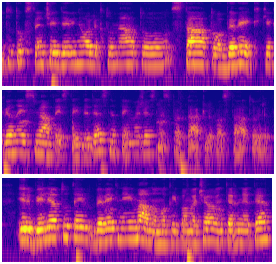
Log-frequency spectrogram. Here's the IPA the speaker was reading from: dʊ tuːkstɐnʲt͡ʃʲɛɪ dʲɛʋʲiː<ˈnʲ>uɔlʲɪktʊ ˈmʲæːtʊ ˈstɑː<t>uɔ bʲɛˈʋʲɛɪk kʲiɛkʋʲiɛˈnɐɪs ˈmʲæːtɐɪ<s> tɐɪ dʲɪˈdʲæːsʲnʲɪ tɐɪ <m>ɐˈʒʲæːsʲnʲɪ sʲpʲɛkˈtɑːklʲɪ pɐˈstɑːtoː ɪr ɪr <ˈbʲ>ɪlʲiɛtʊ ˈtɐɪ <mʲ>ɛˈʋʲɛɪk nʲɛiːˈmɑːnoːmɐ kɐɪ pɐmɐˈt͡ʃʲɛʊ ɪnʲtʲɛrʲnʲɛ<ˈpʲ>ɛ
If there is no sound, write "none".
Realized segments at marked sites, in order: nʲ, t, s, m, bʲ, bʲ, tʲ

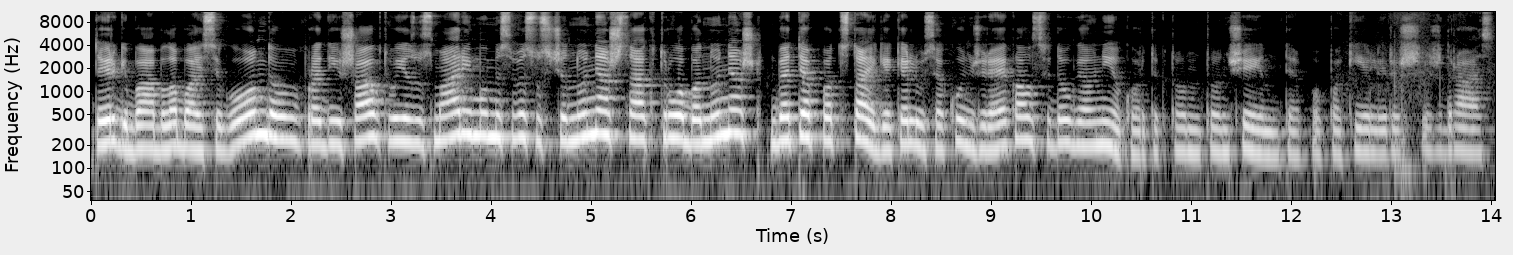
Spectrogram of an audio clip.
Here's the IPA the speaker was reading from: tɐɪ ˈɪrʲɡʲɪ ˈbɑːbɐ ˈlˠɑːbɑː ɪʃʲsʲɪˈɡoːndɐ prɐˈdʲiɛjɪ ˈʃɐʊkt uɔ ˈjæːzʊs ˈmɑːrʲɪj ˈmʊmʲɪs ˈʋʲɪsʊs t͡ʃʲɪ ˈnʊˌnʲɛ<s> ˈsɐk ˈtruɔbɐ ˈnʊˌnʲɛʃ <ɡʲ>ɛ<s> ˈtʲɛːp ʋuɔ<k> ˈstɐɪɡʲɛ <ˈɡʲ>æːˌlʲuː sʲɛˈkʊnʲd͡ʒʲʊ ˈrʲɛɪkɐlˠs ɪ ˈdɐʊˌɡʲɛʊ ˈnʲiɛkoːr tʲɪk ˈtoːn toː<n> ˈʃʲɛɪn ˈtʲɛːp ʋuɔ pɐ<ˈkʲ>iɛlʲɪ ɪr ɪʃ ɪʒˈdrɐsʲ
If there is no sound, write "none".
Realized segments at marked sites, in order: ʃ, bʲ, t, t, kʲ, n, kʲ

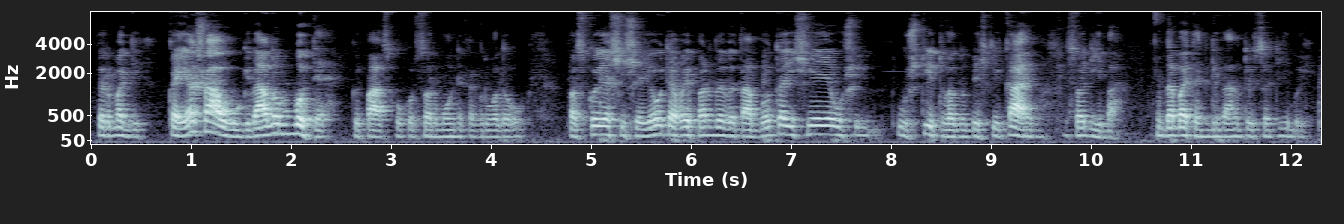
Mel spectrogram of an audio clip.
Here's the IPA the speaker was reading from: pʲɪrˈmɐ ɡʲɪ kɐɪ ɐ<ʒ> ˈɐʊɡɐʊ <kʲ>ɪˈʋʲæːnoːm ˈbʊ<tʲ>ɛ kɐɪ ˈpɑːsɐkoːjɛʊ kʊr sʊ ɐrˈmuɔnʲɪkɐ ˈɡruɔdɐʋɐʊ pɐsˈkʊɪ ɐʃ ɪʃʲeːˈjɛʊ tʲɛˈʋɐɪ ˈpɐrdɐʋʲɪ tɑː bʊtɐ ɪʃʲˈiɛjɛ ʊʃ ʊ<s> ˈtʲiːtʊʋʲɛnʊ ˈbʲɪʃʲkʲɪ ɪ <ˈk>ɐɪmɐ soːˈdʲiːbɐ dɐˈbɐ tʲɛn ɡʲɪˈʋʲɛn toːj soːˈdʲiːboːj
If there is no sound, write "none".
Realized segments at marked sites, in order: ʃ, ɡʲ, tʲ, ʃ, k

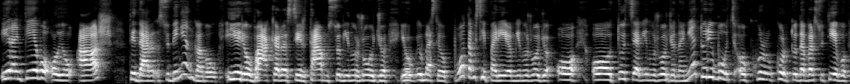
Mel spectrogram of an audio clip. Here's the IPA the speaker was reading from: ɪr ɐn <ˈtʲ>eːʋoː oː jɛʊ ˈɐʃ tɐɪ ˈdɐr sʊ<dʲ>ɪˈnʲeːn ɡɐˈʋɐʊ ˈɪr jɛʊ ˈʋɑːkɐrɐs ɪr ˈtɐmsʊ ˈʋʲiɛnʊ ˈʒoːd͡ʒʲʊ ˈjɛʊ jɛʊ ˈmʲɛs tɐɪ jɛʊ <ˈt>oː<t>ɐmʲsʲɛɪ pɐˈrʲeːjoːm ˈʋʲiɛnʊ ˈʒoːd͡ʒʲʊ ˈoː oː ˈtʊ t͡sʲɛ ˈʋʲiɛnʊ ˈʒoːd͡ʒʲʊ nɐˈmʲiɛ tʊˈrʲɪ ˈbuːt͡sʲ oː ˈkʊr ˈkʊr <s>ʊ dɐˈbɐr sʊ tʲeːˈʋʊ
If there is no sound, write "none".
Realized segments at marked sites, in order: tʲ, bʲ, p, t, t

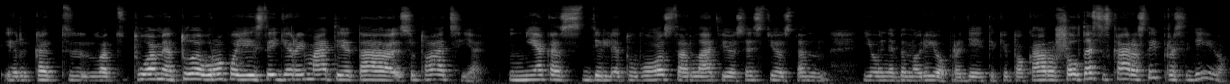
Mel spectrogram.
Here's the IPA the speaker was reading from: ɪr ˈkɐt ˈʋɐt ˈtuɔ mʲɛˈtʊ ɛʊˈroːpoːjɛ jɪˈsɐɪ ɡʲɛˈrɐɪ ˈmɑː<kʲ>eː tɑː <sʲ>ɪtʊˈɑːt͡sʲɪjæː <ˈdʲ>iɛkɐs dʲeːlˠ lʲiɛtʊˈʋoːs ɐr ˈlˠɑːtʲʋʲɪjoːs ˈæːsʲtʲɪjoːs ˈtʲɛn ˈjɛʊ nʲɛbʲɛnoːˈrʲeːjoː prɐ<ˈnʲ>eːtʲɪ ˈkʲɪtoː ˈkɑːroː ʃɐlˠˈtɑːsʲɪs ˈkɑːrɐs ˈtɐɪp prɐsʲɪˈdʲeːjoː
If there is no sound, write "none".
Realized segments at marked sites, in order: tʲ, sʲ, nʲ, dʲ

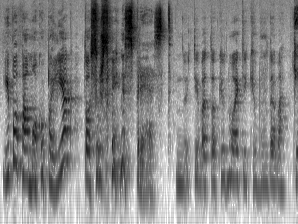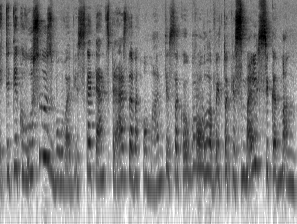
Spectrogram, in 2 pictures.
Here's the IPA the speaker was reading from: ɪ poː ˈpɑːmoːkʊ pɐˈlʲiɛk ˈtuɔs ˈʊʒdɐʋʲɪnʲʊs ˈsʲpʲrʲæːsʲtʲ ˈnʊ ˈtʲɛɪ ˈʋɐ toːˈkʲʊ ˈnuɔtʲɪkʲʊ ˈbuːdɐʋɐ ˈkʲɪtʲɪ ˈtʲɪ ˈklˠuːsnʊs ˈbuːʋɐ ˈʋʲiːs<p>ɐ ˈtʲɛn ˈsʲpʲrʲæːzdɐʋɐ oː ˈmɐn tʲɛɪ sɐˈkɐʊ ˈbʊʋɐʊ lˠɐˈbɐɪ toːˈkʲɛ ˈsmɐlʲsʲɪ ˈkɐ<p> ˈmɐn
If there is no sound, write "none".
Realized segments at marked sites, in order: k, t

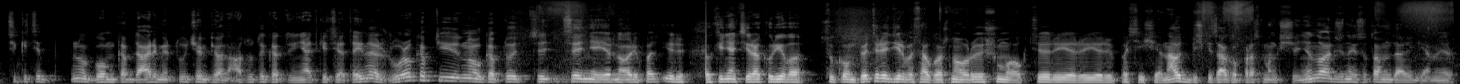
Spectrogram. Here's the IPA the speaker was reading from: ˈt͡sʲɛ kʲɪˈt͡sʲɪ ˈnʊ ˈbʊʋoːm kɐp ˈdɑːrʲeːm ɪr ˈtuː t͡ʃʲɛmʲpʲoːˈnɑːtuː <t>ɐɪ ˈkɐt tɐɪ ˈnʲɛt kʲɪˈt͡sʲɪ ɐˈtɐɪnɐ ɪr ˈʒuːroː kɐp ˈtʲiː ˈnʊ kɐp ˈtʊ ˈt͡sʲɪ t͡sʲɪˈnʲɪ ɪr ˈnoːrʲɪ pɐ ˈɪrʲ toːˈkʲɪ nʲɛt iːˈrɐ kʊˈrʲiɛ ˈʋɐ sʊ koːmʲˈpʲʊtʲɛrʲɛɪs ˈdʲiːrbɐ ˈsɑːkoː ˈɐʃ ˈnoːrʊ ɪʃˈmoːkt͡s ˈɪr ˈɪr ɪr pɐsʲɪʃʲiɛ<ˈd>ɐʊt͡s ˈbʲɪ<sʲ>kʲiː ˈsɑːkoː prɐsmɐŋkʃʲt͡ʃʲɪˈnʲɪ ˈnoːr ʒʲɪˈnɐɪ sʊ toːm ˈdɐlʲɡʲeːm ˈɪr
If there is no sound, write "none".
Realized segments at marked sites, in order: t, n, ʃʲ

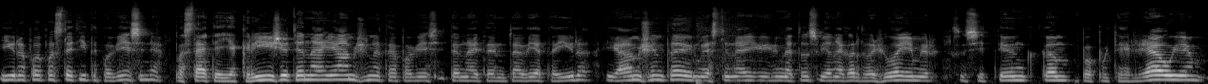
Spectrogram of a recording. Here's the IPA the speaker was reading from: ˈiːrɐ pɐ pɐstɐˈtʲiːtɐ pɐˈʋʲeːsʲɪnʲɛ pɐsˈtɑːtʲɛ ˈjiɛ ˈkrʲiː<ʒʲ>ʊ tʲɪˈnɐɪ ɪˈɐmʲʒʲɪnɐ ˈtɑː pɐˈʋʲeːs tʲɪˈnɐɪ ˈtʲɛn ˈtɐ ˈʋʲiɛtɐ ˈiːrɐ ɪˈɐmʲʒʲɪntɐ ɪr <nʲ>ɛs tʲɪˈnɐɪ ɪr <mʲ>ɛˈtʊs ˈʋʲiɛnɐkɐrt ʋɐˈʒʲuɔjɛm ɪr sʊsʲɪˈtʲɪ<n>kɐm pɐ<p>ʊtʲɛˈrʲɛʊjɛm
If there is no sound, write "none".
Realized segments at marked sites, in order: ʒʲ, mʲ, mʲ, ŋ, p

